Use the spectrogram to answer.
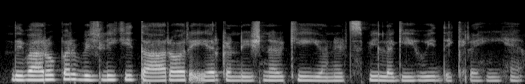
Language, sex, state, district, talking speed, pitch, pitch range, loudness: Hindi, female, Uttar Pradesh, Lalitpur, 180 wpm, 190 Hz, 180-205 Hz, -17 LUFS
